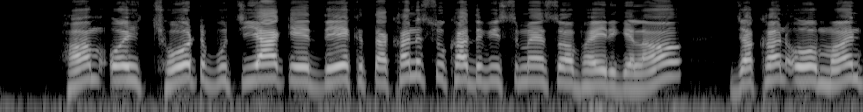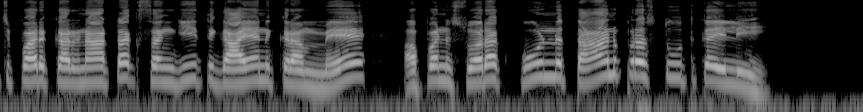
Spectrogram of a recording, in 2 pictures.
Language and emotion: Maithili, happy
